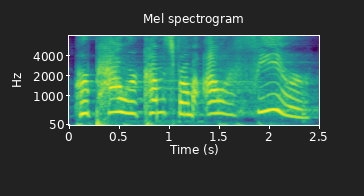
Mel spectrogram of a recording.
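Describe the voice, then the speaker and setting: An actress playing an earnest, cautioning good fairy in a fairytale audio drama, urgent in manner. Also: female voice, very high voice, slow pace, sharp tone, full character voice. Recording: long hall reverb.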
